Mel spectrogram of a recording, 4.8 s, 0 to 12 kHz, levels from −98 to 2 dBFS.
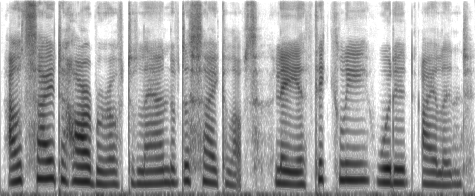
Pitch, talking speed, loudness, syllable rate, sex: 240 Hz, 175 wpm, -17 LUFS, 5.2 syllables/s, female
